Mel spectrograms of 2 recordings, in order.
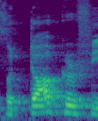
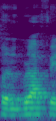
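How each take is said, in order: First: Photography with to stressed; photography as pho-TO-gra-phy. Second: Photography with the stress wrongly on pho; photography as PHO-to-gra-phy, marked as incorrect. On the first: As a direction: hit the second syllable to in photography. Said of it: "you stress on T O". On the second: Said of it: "it's not photography". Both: Shown as a demonstration.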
